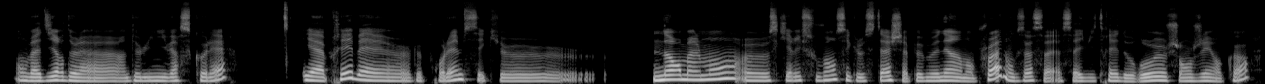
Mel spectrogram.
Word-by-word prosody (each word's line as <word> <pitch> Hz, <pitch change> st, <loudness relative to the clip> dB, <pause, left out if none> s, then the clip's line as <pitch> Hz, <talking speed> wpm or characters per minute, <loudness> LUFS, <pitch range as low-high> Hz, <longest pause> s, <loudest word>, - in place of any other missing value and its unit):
on 185 Hz, -, 0 dB
va 170 Hz, -1 st, +3 dB
dire, 185 Hz, +2 st, +2 dB
de 180 Hz, -, +3 dB
la 155 Hz, -1 st, 0 dB
de 170 Hz, +2 st, -2 dB
l'univers 170 Hz, 0 st, 0 dB
scolaire 175 Hz, -, -1 dB, 0.8 s
et 195 Hz, -, +5 dB
après, 245 Hz, -, +2 dB
ben, 175 Hz, -6 st, +2 dB
heu, -, -, -8 dB
le -, -, -4 dB
problème, 205 Hz, +6 st, 0 dB
c'est 230 Hz, 0 st, -6 dB
que, 155 Hz, -1 st, -4 dB, 0.8 s
normalement, 220 Hz, +6 st, +4 dB
heu, 175 Hz, -1 st, +1 dB
ce 175 Hz, -, -8 dB
qui 185 Hz, +1 st, -5 dB
arrive 185 Hz, +1 st, -2 dB
souvent, 195 Hz, +4 st, -2 dB
c'est 205 Hz, -4 st, -3 dB
que 165 Hz, -, -5 dB
le -, -, -2 dB
stage, 190 Hz, +3 st, -1 dB
ça -, -, -4 dB
peut 165 Hz, -, -3 dB
mener 170 Hz, +1 st, +1 dB
à 175 Hz, -, +3 dB
un 160 Hz, -, +1 dB
emploi 150 Hz, -, +1 dB
donc 170 Hz, -2 st, 0 dB
ça, 175 Hz, +1 st, -1 dB
ça 145 Hz, -6 st, -5 dB
ça -, -, -3 dB
éviterait 155 Hz, +2 st, -3 dB
de 150 Hz, -, -1 dB
rechanger 160 Hz, +1 st, 0 dB
encore, 185 Hz, -, -4 dB
175 Hz, 190 wpm, -22 LUFS, 160-195 Hz, 0.8 s, et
